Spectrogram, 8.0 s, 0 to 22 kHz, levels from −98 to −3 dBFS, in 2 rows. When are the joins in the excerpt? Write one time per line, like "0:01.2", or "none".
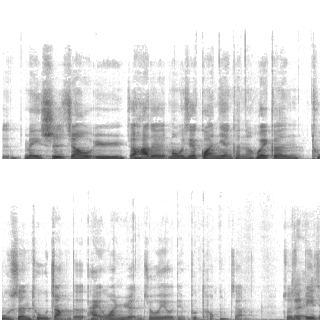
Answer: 0:03.8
